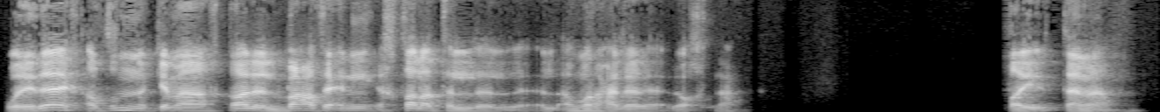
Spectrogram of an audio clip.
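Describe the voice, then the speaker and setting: A man's voice: fairly low pitch, bright, forceful tone. A middle-aged man teaching Quran recitation rules in a lecture, explaining step by step and stopping to check his students follow and to take questions. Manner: explanatory, pauses to check understanding and answer questions. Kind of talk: online lecture with recited examples.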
